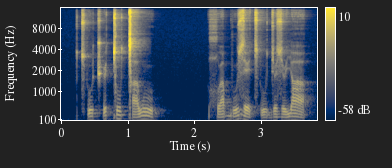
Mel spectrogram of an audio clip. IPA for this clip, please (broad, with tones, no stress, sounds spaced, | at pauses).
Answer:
t͡sʼ u˧ t͡ʃʼ ʏ˥ ǀ u˥˩ ǀ a˩˥ w u˥˩ | χʷ a˩˥ b u˩˥ z e˩ t͡sʼ u˩ d ʏ˧ z ʏ˩˥ j a˥˩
